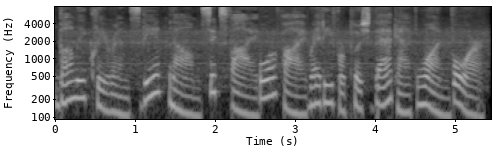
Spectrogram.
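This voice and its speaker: A woman's voice: a bass voice, very animated, slow pace, dark tone, soft background music, heavily acted. A woman playing a businesslike aviation radio operator in a game, speaking in formulaic, procedural phrases. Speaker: air traffic radio voice. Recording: clearly noisy audio.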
